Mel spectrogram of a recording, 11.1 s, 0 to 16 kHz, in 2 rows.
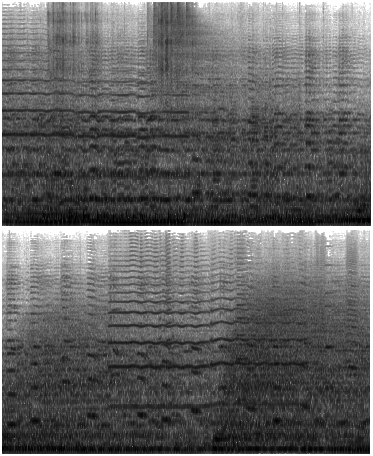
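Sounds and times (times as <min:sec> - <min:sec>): jazz ensemble brass: 0:00.0 - 0:11.0
steady low bass: 0:00.0 - 0:11.0.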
